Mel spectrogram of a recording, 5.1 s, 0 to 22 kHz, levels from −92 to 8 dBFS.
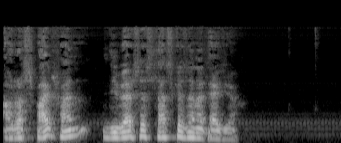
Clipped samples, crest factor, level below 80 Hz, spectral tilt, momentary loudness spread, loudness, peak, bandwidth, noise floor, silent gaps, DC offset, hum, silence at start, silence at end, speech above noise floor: under 0.1%; 18 dB; -50 dBFS; -6.5 dB/octave; 12 LU; -24 LUFS; -6 dBFS; 11.5 kHz; -65 dBFS; none; under 0.1%; none; 0.05 s; 1.6 s; 42 dB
